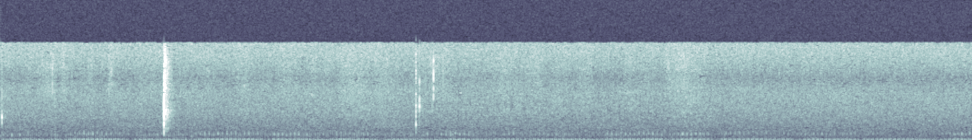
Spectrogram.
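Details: Domestic cat purring steadily while being petted, wanting more petting; a continuous low rumbling drone runs through the whole stretch, with a couple of faint brief clicks.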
